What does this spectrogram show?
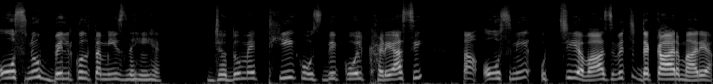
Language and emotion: Punjabi, disgusted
